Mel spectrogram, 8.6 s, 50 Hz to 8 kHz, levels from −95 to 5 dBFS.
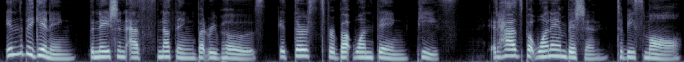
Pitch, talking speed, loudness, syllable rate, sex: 200 Hz, 170 wpm, -19 LUFS, 4.9 syllables/s, female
